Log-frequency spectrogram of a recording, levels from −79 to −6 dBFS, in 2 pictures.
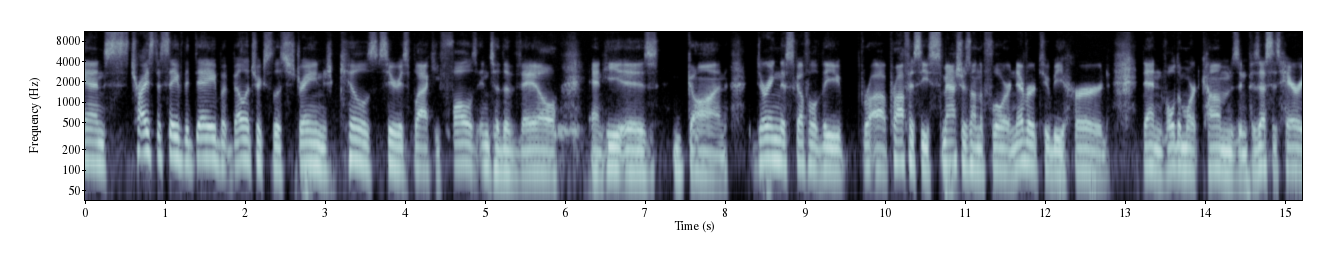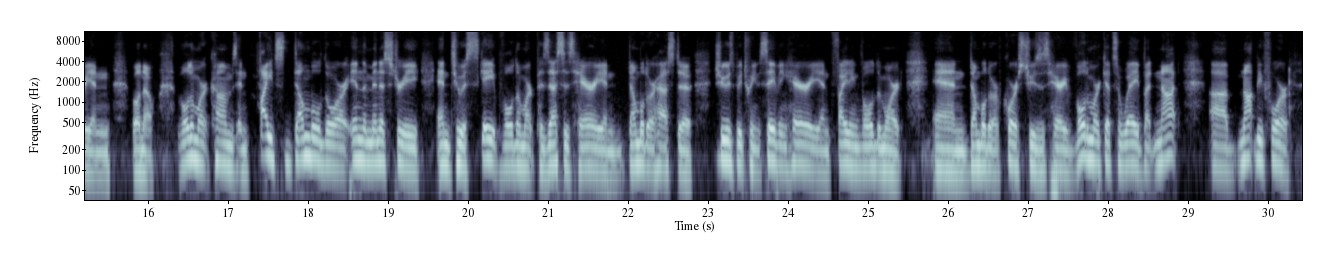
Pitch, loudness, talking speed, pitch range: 115 Hz, -23 LUFS, 165 wpm, 105-130 Hz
